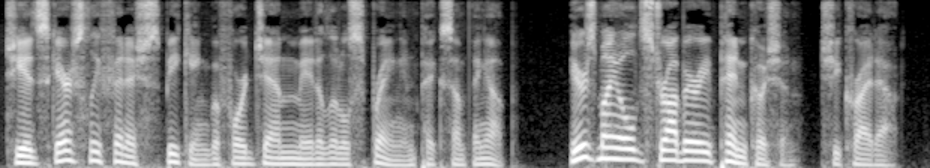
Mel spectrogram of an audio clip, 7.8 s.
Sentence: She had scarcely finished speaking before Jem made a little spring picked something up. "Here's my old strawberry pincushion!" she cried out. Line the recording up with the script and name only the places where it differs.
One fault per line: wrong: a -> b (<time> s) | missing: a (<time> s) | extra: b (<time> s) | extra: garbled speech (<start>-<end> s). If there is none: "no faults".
extra: and (3.4 s)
